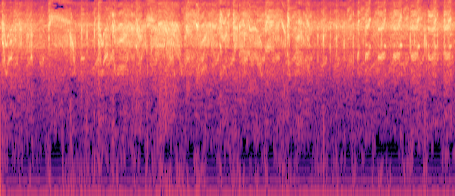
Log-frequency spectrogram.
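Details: A flock of swallows gives an unbroken wash of shrill, high-pitched twittering and squeaky chirps, many birds calling at once with little pause.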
